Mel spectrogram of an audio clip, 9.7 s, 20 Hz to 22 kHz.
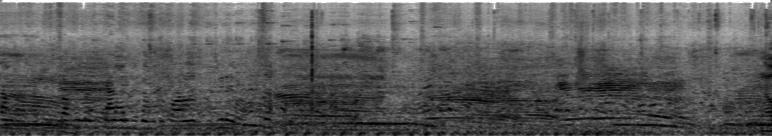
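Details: Cows and calves at Ambari haat cattle market, 29/9/25, give low, drawn-out lowing moos that overlap one another, set against steady crowd chatter and bargaining voices.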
